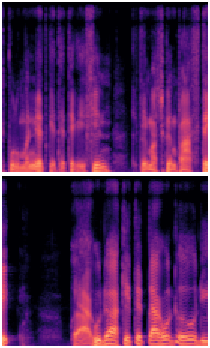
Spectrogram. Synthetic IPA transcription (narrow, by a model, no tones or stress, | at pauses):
sə̥pulumənɪt̪̚kit̪et̪ɛkisɪn | ki̥t̪emasu̥kɪnpla̰st̪ɪk̚ | b̥a̰ɾudahkit̪et̪aɦuʔdodi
